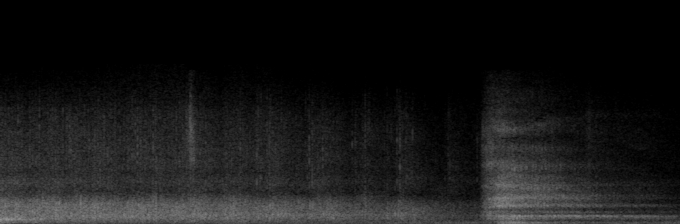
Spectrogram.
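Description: An audience applauds steadily for the King, God, a dense wash of clapping that surges louder again near the end, with a few breathy cheers mixed in and no speech.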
